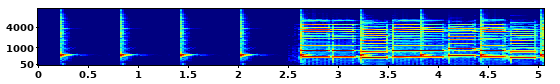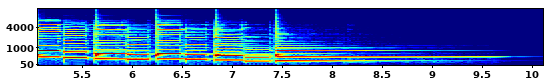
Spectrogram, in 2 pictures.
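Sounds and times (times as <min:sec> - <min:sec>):
G minor pentatonic guitar lick: 0:02.6 - 0:09.7.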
